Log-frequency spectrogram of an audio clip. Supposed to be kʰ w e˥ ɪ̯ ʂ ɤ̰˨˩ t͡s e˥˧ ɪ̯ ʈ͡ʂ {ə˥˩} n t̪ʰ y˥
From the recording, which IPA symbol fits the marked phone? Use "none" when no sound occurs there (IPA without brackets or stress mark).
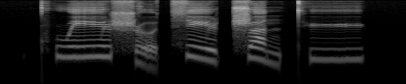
a˥˩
